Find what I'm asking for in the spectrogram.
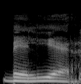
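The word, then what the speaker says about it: Bélier: Eh, la familia Berlier. – La familia Belier. – Bueno, ¿cómo se dice? – Correcto, sí, bueno, Belier, Berlier, Belier.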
